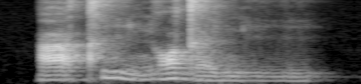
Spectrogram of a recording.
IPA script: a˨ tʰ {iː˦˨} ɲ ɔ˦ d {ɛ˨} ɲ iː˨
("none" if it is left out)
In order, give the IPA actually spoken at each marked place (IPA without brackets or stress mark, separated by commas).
i˦˨, ɛ˨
